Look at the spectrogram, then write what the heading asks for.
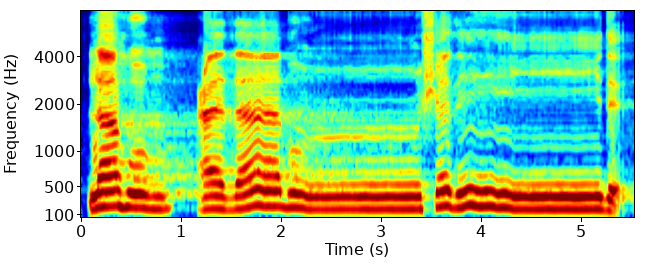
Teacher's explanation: Huruf tanwin un pada huruf ba ini bertemu dengan huruf sya, maka didengungkan dan disamarkan.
